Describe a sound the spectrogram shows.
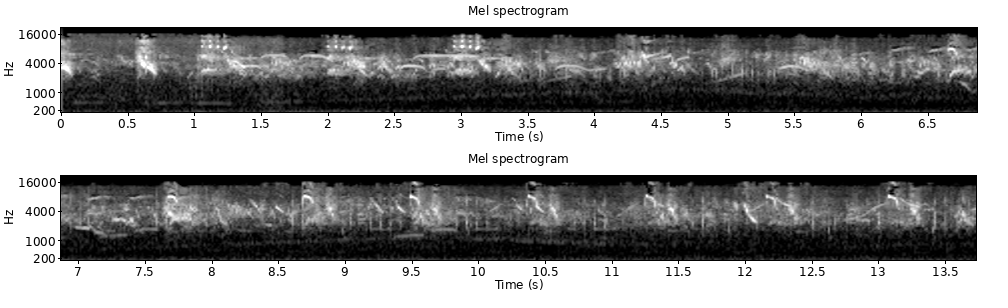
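A jackdaw calls.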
